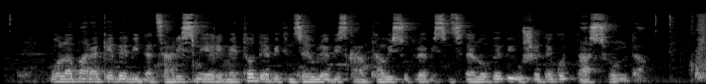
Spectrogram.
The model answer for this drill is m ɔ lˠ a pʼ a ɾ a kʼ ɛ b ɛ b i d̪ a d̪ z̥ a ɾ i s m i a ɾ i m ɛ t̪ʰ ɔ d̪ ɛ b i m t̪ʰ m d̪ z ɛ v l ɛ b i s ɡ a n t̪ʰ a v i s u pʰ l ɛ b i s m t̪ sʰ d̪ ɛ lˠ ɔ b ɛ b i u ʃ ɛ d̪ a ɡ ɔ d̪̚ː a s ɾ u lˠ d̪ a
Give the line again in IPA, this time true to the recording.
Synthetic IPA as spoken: m ɔ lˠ a pʼ a ɾ a kʼ ɛ b ɛ b i d̪ a d̪ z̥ a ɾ i s m i ɛ ɾ i m ɛ t̪ʰ ɔ d̪ ɛ b i t̪ʰ m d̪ z ɛ v l ɛ b i s ɡ a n t̪ʰ a v i s u pʰ l ɛ b i s m t̪ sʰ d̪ ɛ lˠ ɔ b ɛ b i u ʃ ɛ d̪ ɛ ɡ ɔ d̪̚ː a s ɾ u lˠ d̪ a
